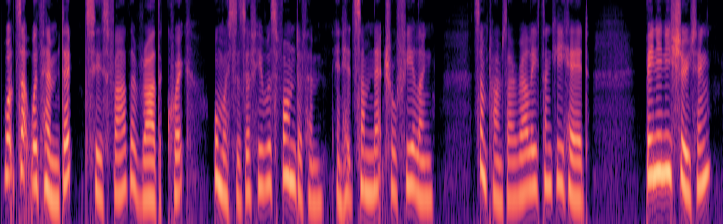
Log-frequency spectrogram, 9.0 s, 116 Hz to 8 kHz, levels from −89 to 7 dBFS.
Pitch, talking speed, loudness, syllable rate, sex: 225 Hz, 190 wpm, -18 LUFS, 6.0 syllables/s, female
